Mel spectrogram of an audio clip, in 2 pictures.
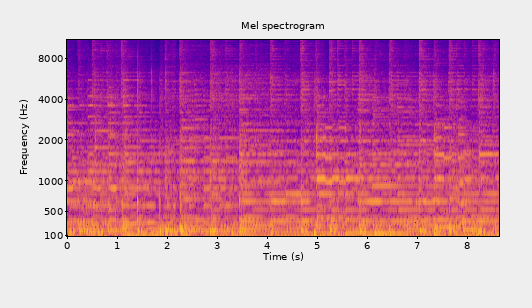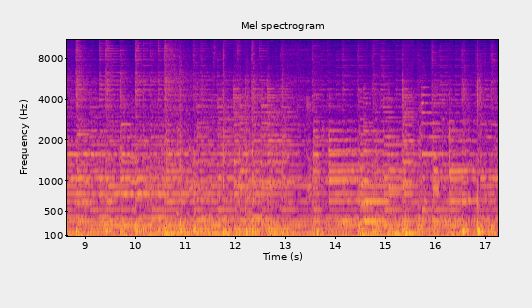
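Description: Live band playing an instrumental passage with no singing, guitar to the fore over bass and drums.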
